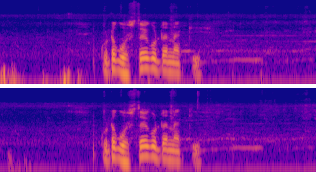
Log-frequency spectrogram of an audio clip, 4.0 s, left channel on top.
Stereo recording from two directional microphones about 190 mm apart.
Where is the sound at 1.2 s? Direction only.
Centre (ahead or behind).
